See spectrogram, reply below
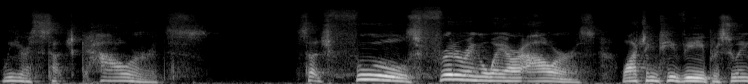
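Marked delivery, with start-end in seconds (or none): none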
